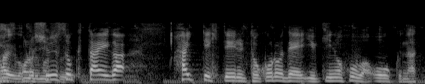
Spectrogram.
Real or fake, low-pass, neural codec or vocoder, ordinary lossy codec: real; 7.2 kHz; none; none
